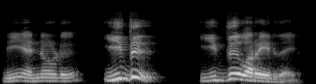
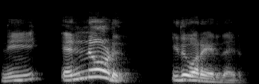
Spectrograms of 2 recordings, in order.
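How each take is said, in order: First: The stress falls on the word ഇത്. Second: The stress falls on the word എന്നോട്. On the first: It matters that this particular thing was said. "ഇത് പറഞ്ഞതാ പ്രശ്നം" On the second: It matters that it was said to me. "എന്നോട് പറഞ്ഞുകൊണ്ടാ പ്രശ്നം"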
